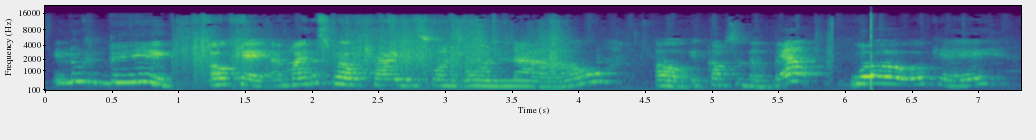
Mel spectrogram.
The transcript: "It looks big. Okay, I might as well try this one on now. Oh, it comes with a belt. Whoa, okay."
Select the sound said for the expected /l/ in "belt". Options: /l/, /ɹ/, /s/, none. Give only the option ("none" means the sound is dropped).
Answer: none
